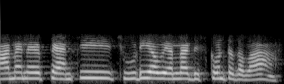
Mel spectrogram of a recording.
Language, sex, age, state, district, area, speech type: Kannada, female, 30-45, Karnataka, Gadag, rural, conversation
